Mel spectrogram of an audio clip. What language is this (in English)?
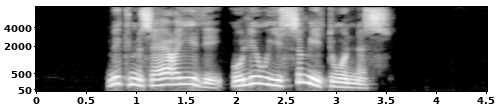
Kabyle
